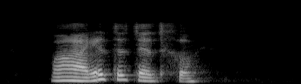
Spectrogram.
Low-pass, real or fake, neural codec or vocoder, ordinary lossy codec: 7.2 kHz; fake; codec, 16 kHz, 1 kbps, FunCodec, trained on LibriTTS, 50 frames a second; AAC, 32 kbps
